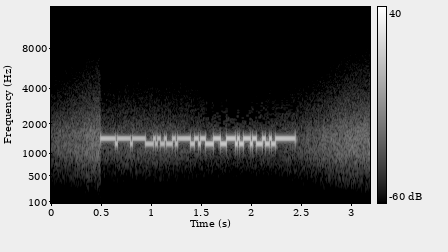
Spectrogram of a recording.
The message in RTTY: POMBAL

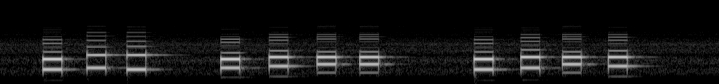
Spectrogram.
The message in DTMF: 163 4800 1508

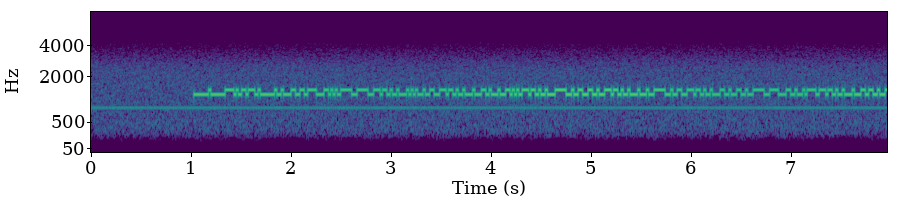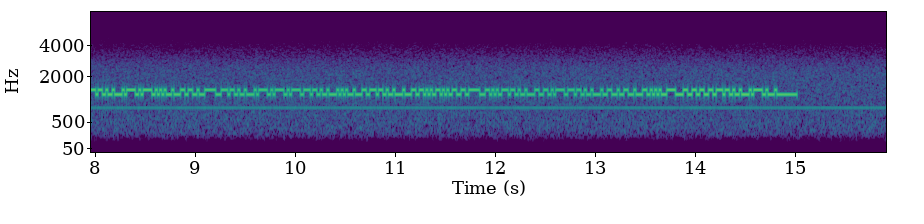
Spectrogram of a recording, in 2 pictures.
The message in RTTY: 89455 62 714 520 152 005903 70 336705 333 67 744854 83 2276988 31

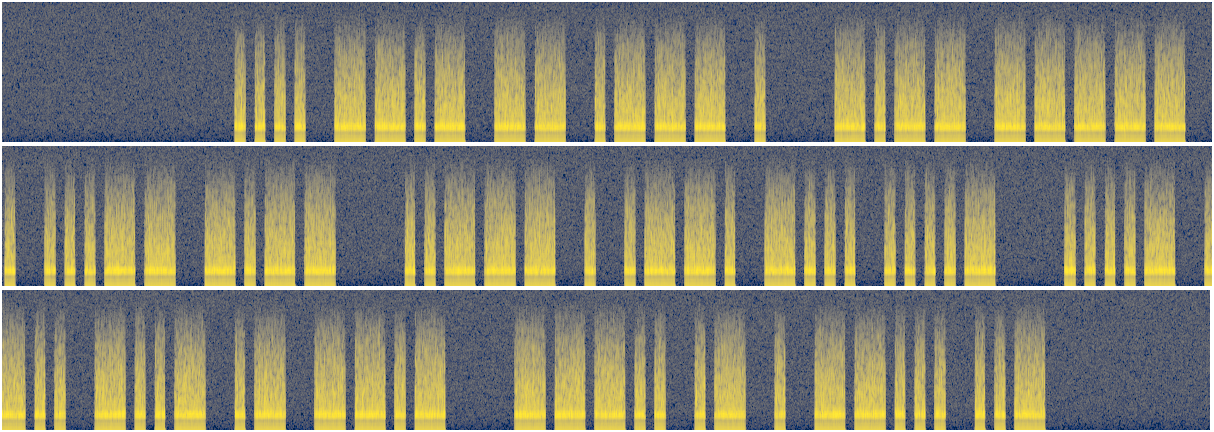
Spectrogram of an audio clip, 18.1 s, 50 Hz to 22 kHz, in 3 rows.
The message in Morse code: HQMJE Y0E3Y 2EPB4 4DXAQ 8AE7U

